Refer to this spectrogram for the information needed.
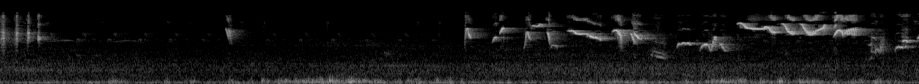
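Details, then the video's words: Poci bird singing, meant to coax silent birds back into song: a short chip, a long quiet gap with low rumbling background, then a dense rush of high slurred whistles and twittering phrases. "Suara burung poci super gacor cocok buat memancing poci macet jadi bunyi"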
